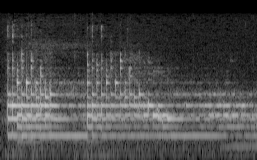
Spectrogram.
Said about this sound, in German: Das ist jetzt also, wie man hören könnte, ein Klingelton gewesen. Ne? Das ist so ein typischer Trigger, den jeder von uns kennt im Alltag.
